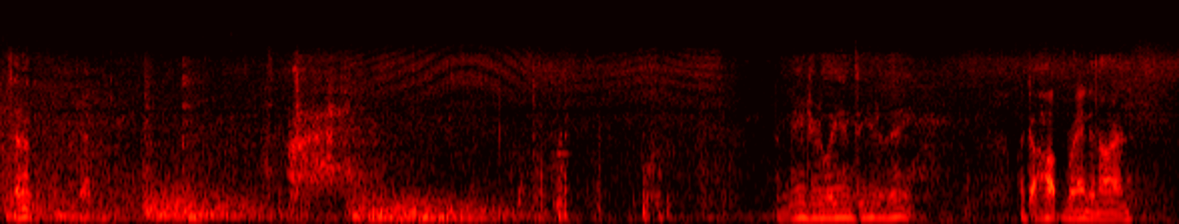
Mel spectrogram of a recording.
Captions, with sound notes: CAPT. MC MURTRY:Lieutenant. LT. LEAK:Captain. [INHALES, SIGHS] The Major lay into you today? Like a hot brandin' iron.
